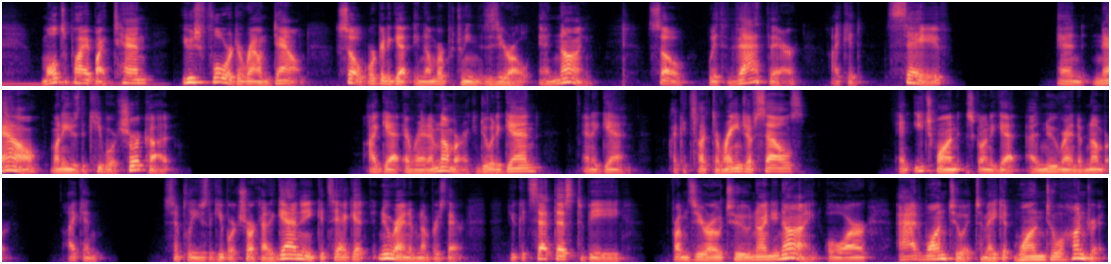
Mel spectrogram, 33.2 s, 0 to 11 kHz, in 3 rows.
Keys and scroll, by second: 13.3 shift+super+1, 15.7 shift+super+1, 19.3 shift+super+1, 23.2 shift+super+1.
